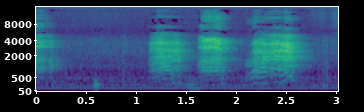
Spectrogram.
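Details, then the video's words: Three loud, harsh macaw squawks in quick succession after a quiet start, part of the noisy, aggressive squeals and goose-like noises of these macaws. "Noisy macaws"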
